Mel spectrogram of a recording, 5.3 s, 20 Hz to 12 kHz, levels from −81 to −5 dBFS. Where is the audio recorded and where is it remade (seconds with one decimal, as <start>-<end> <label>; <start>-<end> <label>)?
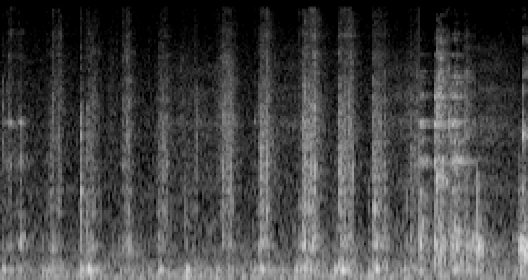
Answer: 0.0-5.3 recorded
